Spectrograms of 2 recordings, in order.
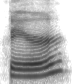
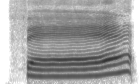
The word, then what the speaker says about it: fair: I'm just telling you if you're hearing something like this, fair cur, that means that you're lifting your tongue up too quickly. You first have to pronounce the vowel like Antonyina does. She does a really good job with that. Fair. And only at the end you retract your tongue for the R.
